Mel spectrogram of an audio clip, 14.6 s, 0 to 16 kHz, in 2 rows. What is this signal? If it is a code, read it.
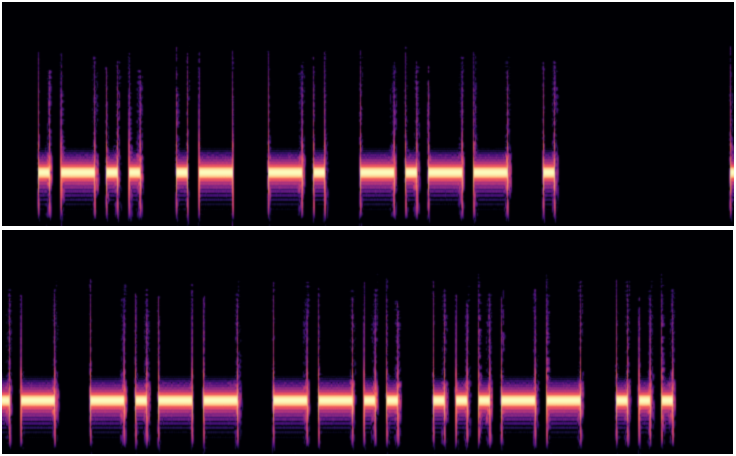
Morse code, heard as a keyed tone, about 10 wpm, 800 Hz. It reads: LANYE AYZ3S
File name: LEZIONI / 8 YJ45 / 8 Y 10wpm 2615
